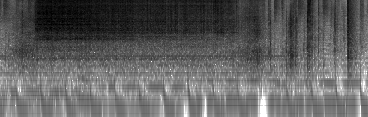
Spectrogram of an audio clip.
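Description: Burr coffee grinder grinding espresso beans fed from the hopper while making a latte, a loud steady whirring grind for about four seconds that stops, followed by scattered knocks and clatter.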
